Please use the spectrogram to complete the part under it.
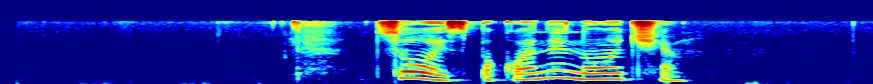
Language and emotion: Russian, neutral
